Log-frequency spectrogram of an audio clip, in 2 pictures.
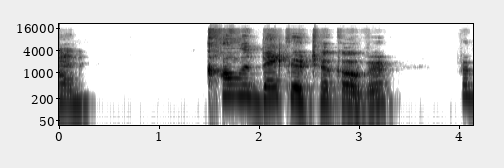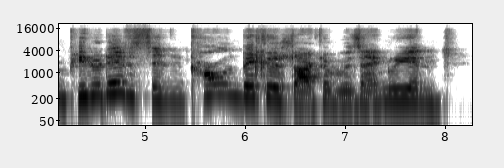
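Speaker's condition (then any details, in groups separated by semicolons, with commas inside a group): Cerebral palsy; from birth, cannot type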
